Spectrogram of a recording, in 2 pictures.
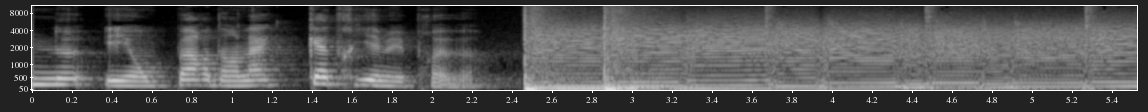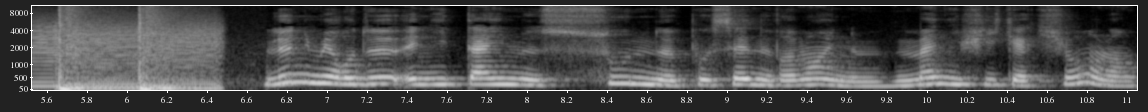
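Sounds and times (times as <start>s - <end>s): bass line: 2.5s - 6.5s
strummed guitar chords: 2.5s - 6.5s.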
